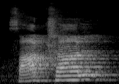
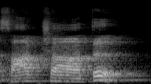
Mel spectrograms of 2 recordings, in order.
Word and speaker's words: സാക്ഷാത്: അടുത്ത ലൈൻ, അടുത്ത വരിയിൽ സാക്ഷാൽ എന്നാണ് പലപ്പോഴും ജപിച്ച് കാണാറ്. സാക്ഷാൽ ഇൽ എന്ന പദം മലയാളത്തിലെ ഒരു പ്രയോഗമാണ്. സംസ്കൃത ശ്ലോകങ്ങളിൽ ഇൽ എന്നുള്ള പദം ഇല്ല. അത് ത് ആണ്, സാക്ഷാത്ത് ത് ആണ്.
